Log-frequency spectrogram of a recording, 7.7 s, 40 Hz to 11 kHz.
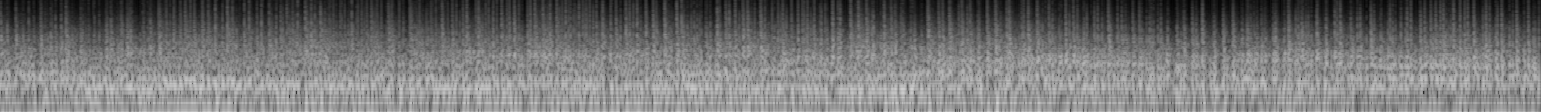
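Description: Rocket engines of the MUOS II launch vehicle roar steadily during ascent past Mach 1 and max dynamic pressure, a dense, loud, unbroken rumble with wind buffeting throughout.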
